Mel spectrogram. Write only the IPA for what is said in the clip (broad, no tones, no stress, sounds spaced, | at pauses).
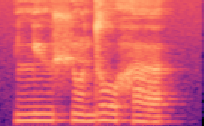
lʲ ʉ ʃ õ d o h ɐ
